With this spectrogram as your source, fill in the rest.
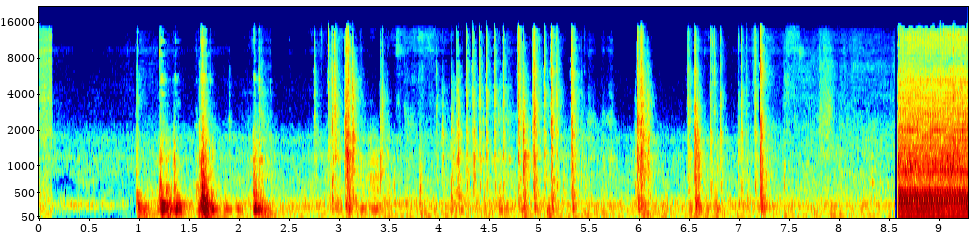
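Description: A metal filter holder clanks and clicks as it locks into a coffee machine.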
